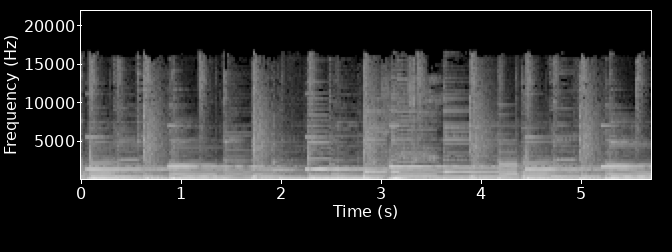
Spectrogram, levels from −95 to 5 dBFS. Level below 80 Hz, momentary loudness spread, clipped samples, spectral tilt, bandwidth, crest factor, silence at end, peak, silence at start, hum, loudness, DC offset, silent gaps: -26 dBFS; 6 LU; under 0.1%; -6 dB/octave; 17 kHz; 16 dB; 0 s; -2 dBFS; 0 s; none; -18 LUFS; under 0.1%; none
